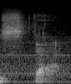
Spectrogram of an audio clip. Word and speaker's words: Stapp: So that is called one stap, S-T-A-P-P. Okay. And it kind of rhymes with stop, stop quickly.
